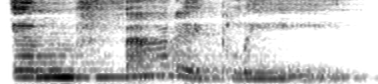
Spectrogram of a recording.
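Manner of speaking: "Emphatically" said slowly, every syllable distinct; model pronunciation. Shown as a demonstration. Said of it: "one more time".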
